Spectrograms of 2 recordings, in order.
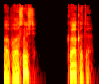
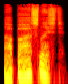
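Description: First: "Опасность" lower, rising at the end; low, questioning echo on "Опасность"; puzzled question. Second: Very slow, low wolf voice; slow, hushed animal warning; whispering wolf. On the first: Narrator questions the wolf's warning. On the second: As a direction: draw the word out low as a wary wolf's warning. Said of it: "прошептал ночной волк". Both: A narrator's reading.

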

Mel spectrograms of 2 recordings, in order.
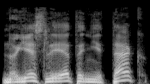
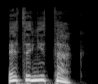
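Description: First: Said in the usual way. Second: High-pitched contradiction; firm denial. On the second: Acted. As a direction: deny it in a higher voice. Ann firmly denies it. (возражая, высоким голосом)

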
